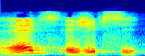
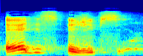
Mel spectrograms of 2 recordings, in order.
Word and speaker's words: aegypti: Aedes aegypti. Porque o piti tem um som de psi, a pronúncia é psi, né? Aí nas origens greco-latinas. Então, é Aedes aegypti, ok?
